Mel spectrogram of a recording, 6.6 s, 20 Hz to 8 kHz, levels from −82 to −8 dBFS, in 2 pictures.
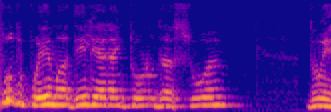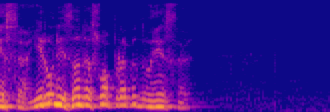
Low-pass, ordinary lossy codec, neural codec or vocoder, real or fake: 7.2 kHz; none; none; real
